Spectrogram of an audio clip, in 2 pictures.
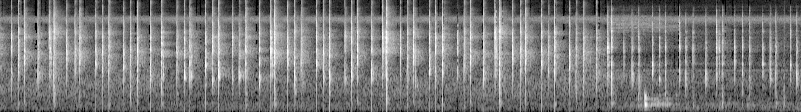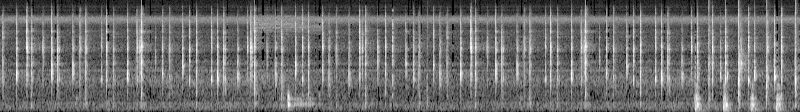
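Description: Hand percussion clicking in a quick, steady rhythm, several sharp clicks a second, with two duller low knocks, one a little before halfway and one a little past it.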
